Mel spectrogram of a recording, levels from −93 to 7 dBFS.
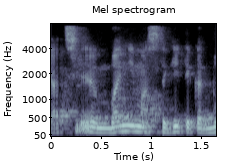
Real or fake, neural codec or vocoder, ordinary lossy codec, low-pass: real; none; MP3, 64 kbps; 7.2 kHz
